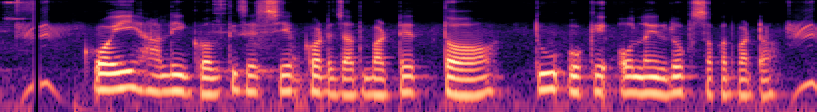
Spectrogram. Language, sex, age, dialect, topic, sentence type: Bhojpuri, male, 18-24, Northern, banking, statement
